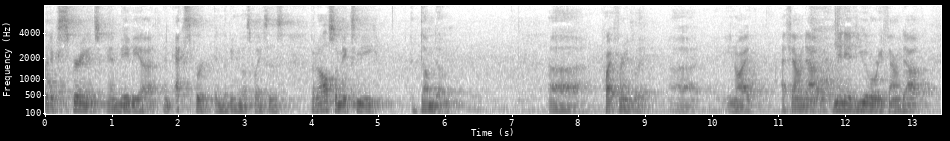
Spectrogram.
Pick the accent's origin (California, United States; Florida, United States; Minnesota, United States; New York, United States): California, United States; Lancaster; For instance, I grew up here in Lancaster.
